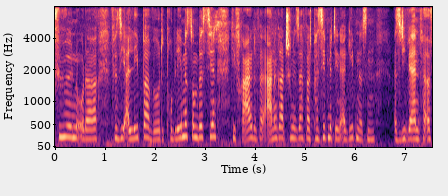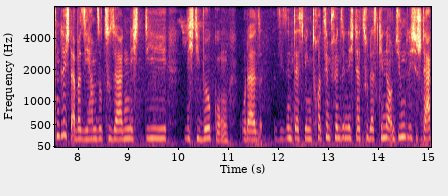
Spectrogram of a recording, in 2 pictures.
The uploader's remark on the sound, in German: Radio-Demokratiekonferenz. Es wird außerdem eine Straßenumfrage und eine Podiumsdiskussion von unseren Kolleg:innen vom Willkommensbüro InteraXion zu hören sein.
